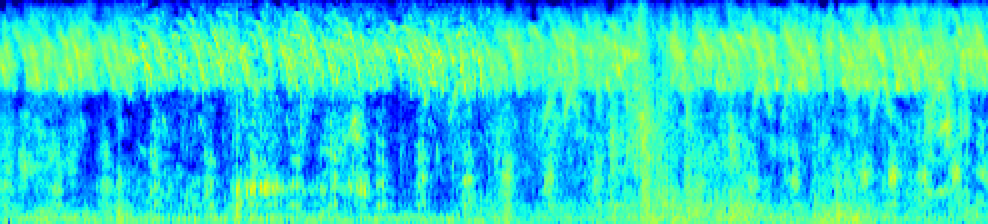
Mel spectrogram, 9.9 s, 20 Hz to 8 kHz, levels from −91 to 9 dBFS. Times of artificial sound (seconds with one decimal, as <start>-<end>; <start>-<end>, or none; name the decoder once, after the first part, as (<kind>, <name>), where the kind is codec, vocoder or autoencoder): 0.0-1.3 (vocoder, Vocos); 4.9-9.9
